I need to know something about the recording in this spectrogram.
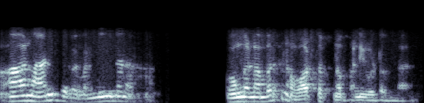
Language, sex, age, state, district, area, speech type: Tamil, male, 60+, Tamil Nadu, Tenkasi, rural, conversation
